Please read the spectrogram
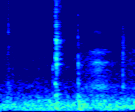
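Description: Near silence broken by a few faint clicks of LEGO plastic pieces being handled and set down on a table, the sharpest a little under a second in.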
